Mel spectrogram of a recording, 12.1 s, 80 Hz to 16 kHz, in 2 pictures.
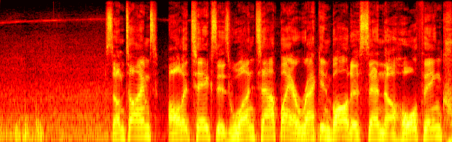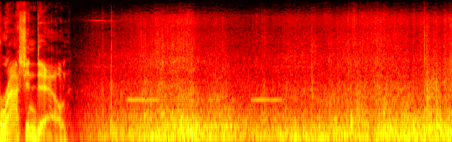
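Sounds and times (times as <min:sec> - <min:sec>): wind noise on microphone: 0:00.0 - 0:00.8, 0:07.8 - 0:12.0.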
